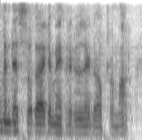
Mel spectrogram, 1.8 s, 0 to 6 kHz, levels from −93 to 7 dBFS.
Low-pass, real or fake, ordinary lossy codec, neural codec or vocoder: 5.4 kHz; fake; none; codec, 16 kHz in and 24 kHz out, 1.1 kbps, FireRedTTS-2 codec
